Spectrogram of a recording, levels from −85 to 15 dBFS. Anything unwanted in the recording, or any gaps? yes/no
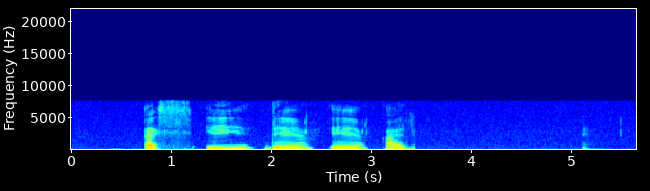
no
